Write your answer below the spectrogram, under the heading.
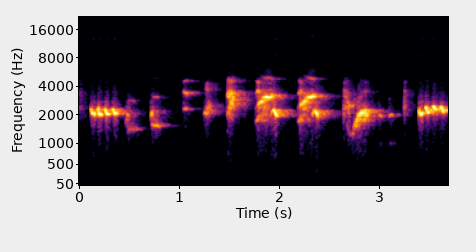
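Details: Orange-headed thrush in ngerol song, played to provoke other kept birds to reply: steady, mellow whistles and fuller warbling notes flowing together with only tiny breaks.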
